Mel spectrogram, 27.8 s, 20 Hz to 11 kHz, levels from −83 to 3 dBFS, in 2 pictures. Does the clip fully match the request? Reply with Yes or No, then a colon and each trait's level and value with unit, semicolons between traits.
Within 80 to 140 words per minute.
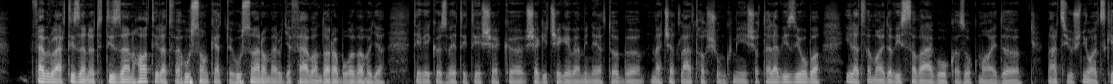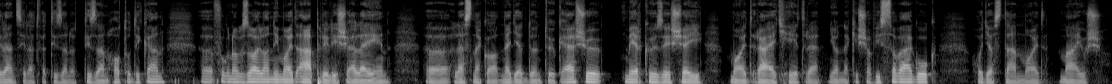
Yes: average, 120 wpm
